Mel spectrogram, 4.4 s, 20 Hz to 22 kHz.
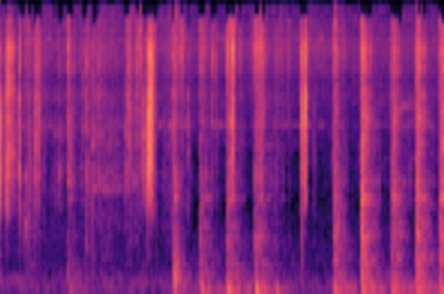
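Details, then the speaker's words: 2024 Toyota Tundra tailgate, noted misaligned with uneven gaps, rattling on highway, washboard or off-road driving: irregular bursts of hollow loose clunks, several per second, like a panel slapping in its latches. "it just rattles and makes this noise so when you're driving down the highway or on like a a washboard Road or Offroad this will just Rattle and it's super annoying"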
